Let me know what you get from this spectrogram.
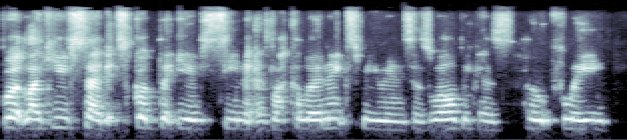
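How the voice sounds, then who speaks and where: A woman hosting a podcast, chatting casually and warmly affirming her guest with enthusiastic interjections. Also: mid-range voice, flat delivery, racing, rough recording. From Africa. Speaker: podcast host.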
